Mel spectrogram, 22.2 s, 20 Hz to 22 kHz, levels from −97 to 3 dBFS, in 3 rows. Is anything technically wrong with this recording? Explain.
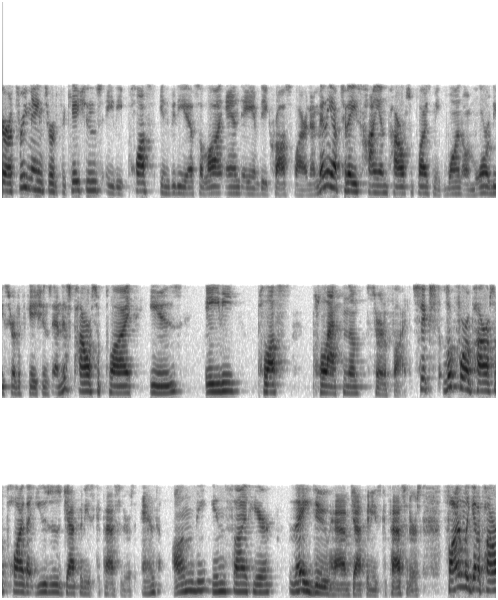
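Yes. A speech noise suppressor was left on over non-speech audio. It treats steady content as noise, so the level swings by around 5 dB throughout. The waveform envelope breathes, and sustained bands in the spectrogram flicker rather than holding steady.

Sound cut by the noise suppressor happens at 0.81–1.05 s, 1.8–2.01 s, 3.81–4.08 s and 6.42–6.7 s. Sustained or decaying parts sink by about 12, 12, 10 and 12 dB respectively. Each shows as a short notch in the waveform and a darkened patch in the spectrogram.

The audio passed through a call path with nothing above 4 kHz, which points to a narrowband codec such as G.711. That shows as a flat ceiling in the spectrogram.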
